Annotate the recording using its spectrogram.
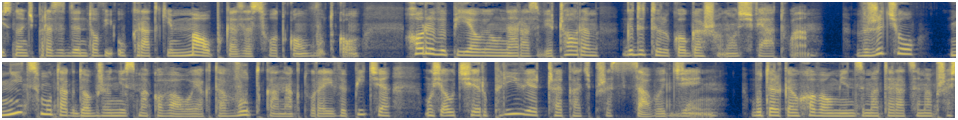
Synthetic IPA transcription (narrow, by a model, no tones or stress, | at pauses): isnɔɲt͡ɕpɾɛzɘd̪ɛnt̪ɔvʲiʔukɾat̪kʲɛmːawpkɛzɛswɔt̪kɔ̃w̃vṵt̪kɔ̰̃w̃ | xɔɾɘvɘpʲijawjɔ̃w̃naɾazvʲjɛt͡ʂɔɾɛm | ɡd̪ɘt̪ɘlkɔɡaʂɔ̰nɔɕfʲjat̪wa̰ | vʐɘt͡ɕu | ɲit̪smut̪aɡd̪ɔbʐɛɲɛsmakɔvawɔjakt̪avut̪kanakt̪ʰuɾʔɛjvɘpʲit͡ɕɛ | muɕawt͡ɕɛɾplʲivʲjɛt͡ʂɛkat͡ɕpʂɛst̪sa̰wɘd͡ʑḛɲ | but̪ɛlkɛxɔvawmʲjɛnd̪zɘmat̪ɛɾat̪sɛmapʂɛ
